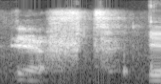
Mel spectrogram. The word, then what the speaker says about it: IFTTT: And you also had mentioned the IFTTT. – It's pronounced IFT. – IFT. – Yes. Rhymes with gift. – Gift. – Or lift. Yes.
